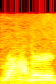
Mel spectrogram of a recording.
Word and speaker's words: Robert: It's pronounced Rober. Next to hit, Paul. Someone can tell me, you know, how it's pronounced if it's Robert or whatever.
